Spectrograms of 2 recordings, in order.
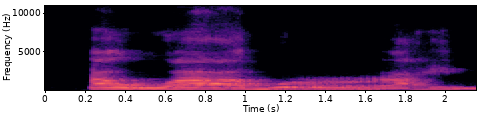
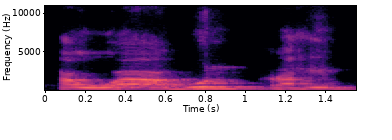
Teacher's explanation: Karena ada dammatain bertemu dengan huruf ra dan cara membaca itu tidak berdengun. Cara baca bagaimana itu seolah-olah mau disebut ini huruf ra. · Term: idgham bila gunna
